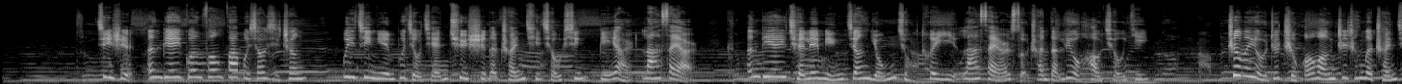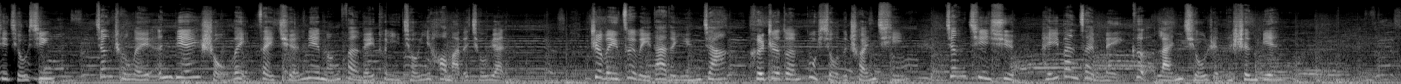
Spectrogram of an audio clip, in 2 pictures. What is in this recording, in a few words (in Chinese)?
体育资讯活力女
